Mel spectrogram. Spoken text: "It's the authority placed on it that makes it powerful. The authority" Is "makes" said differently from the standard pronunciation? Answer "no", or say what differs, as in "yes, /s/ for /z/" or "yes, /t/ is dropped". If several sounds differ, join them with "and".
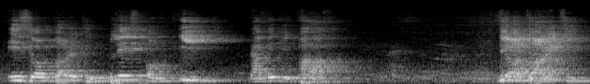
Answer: yes, /s/ is dropped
